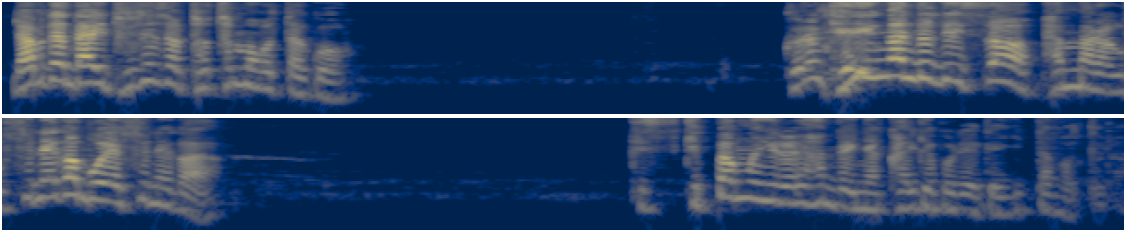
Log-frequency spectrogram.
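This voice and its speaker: A woman pastor preaching a sermon in a fiery, scolding way, full of crude insults, moving between quiet asides and shouts. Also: a little high, lively intonation, fairly quick, long pauses. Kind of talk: expository sermon.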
